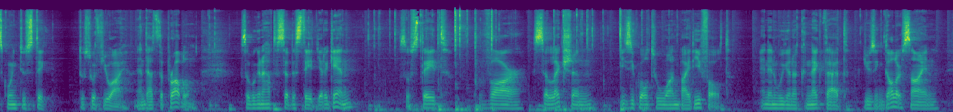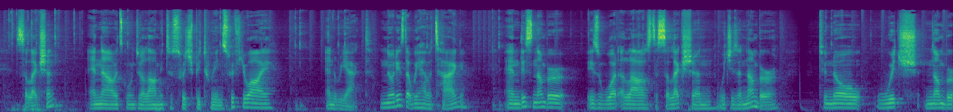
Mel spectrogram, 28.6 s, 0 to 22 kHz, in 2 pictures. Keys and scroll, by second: 5.1 Return, 5.6-9.6 typing, 13.1 shift+4, 14.2-15.3 typing.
